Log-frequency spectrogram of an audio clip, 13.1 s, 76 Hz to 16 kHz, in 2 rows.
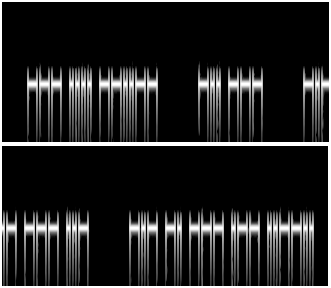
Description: Morse code, heard as a keyed tone, about 20 wpm, 700 Hz. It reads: OH, DO YOU KNOW?
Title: 2x Word-Spacing - Sentences from Top 500 Words - 20wpm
